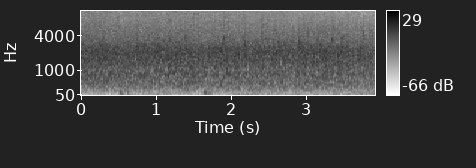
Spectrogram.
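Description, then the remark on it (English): A large Academy Awards audience claps steadily in a sustained round of applause for the night's winners, a dense, even wash of hand claps that stays loud throughout with no voices standing out. “Before I even go into this, let's have a big round of applause for all the winners tonight, huh?”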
